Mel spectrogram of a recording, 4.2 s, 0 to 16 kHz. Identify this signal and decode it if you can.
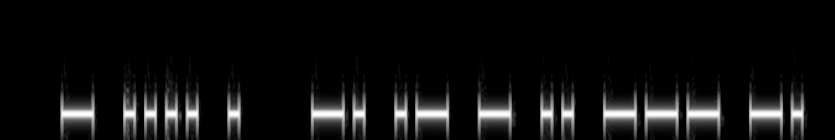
Morse code, heard as a keyed tone, about 22 wpm, 700 Hz. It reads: THE NATION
